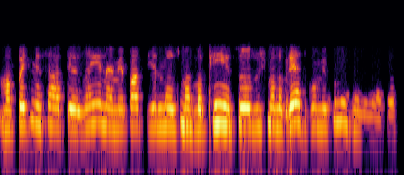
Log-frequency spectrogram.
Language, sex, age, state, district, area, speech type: Kashmiri, male, 18-30, Jammu and Kashmir, Baramulla, rural, conversation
